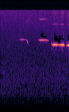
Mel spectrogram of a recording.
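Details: An American Tree Sparrow, a winter visitor to Illinois from far-northern tundra that arrives October–November, gives a few thin, high, clear notes running into a brief sweet phrase over a faint low hum.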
